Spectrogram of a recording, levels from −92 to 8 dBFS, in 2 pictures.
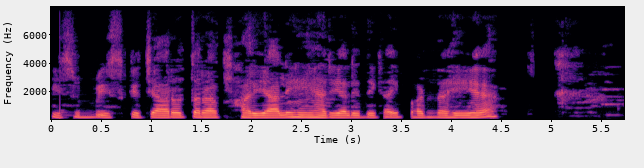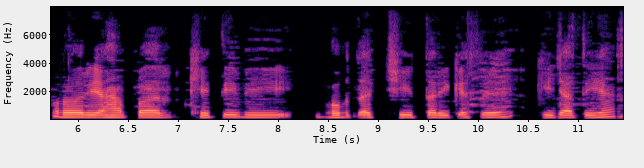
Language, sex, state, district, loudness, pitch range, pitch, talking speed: Hindi, male, Bihar, East Champaran, -19 LUFS, 145-155 Hz, 150 Hz, 125 wpm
